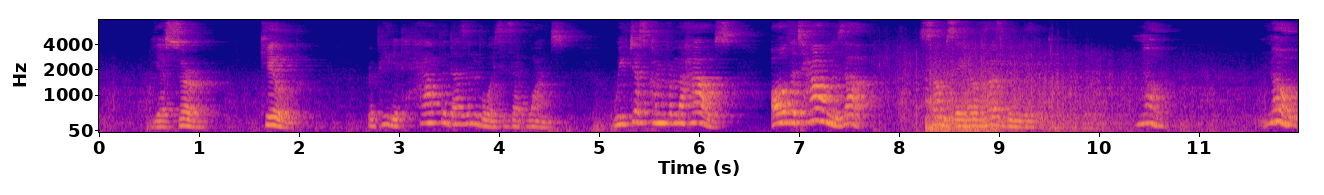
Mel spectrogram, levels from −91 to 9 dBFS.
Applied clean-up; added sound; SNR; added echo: none; Thunder; 10 dB; reverberation time 0.6 s.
